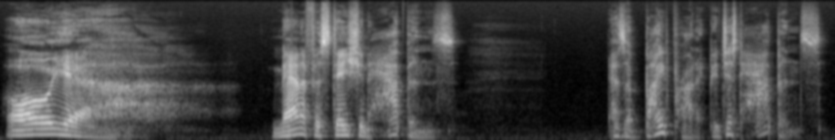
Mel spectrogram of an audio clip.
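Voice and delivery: hushed, fading to a breath; airy breathy mystical healer. Acted. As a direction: let it melt into a whisper.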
